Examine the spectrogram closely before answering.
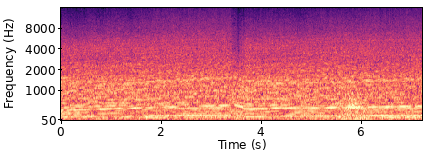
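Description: A powerful car engine roars steadily as it accelerates.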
